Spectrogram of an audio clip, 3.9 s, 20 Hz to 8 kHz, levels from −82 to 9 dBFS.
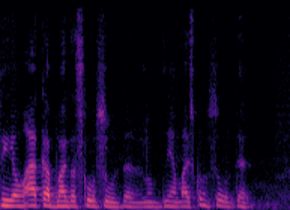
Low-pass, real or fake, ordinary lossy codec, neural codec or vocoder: none; fake; none; codec, 16 kHz, 0.8 kbps, ZipCodec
